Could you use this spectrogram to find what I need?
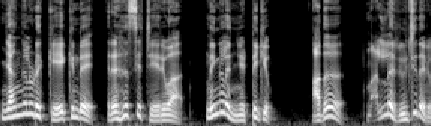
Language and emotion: Malayalam, surprised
